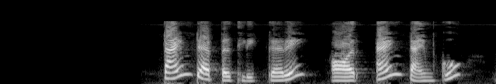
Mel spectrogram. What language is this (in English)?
Hindi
